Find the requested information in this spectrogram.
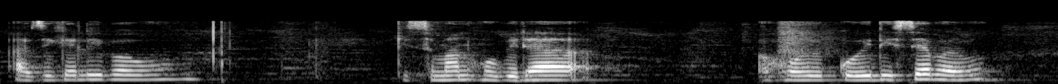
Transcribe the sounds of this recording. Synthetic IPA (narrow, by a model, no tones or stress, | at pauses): azikaliba | kisumanxubidʱa | ɦojkoɹidisɛbaɹʊ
